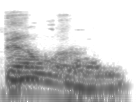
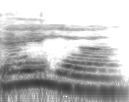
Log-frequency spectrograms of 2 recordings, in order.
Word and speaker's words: Bella: name is pronounced Bella, Wait, not Bella, right? Bella. Double L like quesadilla. And that's all the double up like quesadilla.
